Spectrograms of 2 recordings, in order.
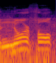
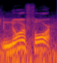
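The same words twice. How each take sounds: First: The second syllable sounds like 'folk', without an r. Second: The second syllable sounds close to 'fork', with an r. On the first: This is how the Virginia city is said. "I live on the East Coast, so Norfolk, Virginia" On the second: This is how the local town is said. "it's more like Norfolk, like the utensil you eat with"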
